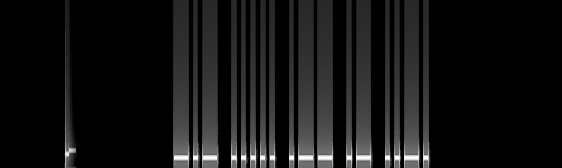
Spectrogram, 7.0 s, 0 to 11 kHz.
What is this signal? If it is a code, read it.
Morse code, heard as a keyed tone, about 20 wpm, 700 Hz. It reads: K5WAF
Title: Call Signs Repeated 2x - 20wpm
